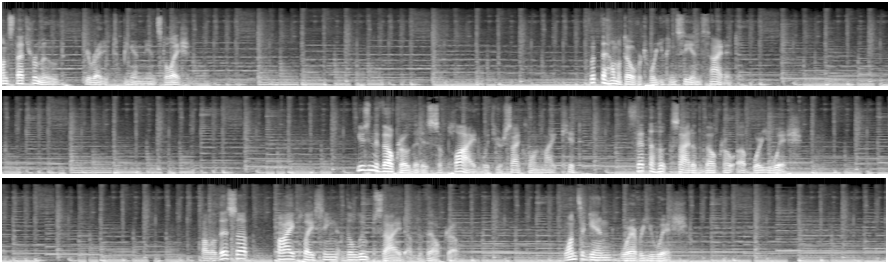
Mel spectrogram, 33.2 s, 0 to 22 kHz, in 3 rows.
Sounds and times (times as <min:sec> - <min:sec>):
Speech: 0:00.0 - 0:02.4, 0:07.3 - 0:09.2, 0:15.5 - 0:21.1, 0:24.6 - 0:27.9, 0:29.2 - 0:30.7
Music: 0:00.0 - 0:33.2.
